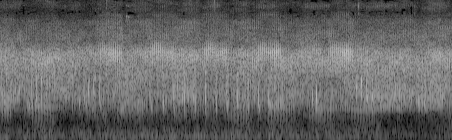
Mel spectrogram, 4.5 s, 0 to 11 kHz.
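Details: Lotus paddy frogs by a rural lane in Echizen, Fukui, Japan, recorded 12 June 2021, with a mixed chorus of several species. Rhythmic croaks repeat roughly every second above a dense, unbroken wall of calling.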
